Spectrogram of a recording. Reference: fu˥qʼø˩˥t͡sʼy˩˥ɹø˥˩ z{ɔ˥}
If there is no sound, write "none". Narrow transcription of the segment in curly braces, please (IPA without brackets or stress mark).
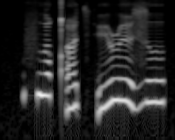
ʊ˥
